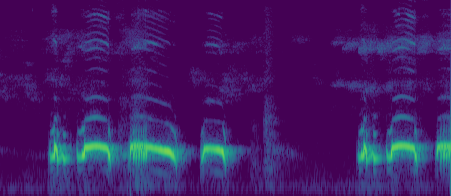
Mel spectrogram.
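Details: Spotted dove lure bird calling and cooing: soft, low, hollow coos, a few short notes running into a longer drawn-out coo, the phrase given twice with a pause between.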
